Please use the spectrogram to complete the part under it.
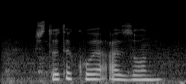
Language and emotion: Russian, neutral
